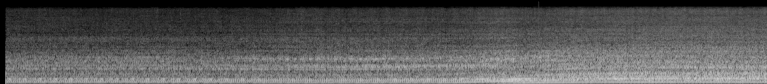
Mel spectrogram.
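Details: BMW M60 V8 idling with a sharp, light, regular ticking from under the engine, about four ticks a second, with a small speed rise midway.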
